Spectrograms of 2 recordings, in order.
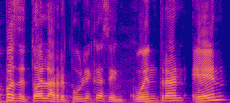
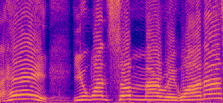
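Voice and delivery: high, slow stoner drawl; mock American asking about weed; gringo accent; 6 semitones higher, 4 dB louder, much slower than usual. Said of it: "y el otro".

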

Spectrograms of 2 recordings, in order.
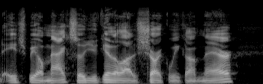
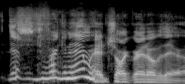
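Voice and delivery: excited; 9 semitones higher than usual. Retold or imitated. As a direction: point it out like you can't believe your eyes. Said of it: "I'm just like".

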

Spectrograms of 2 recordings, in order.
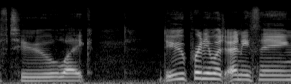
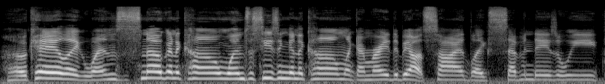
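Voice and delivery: bright, eager and impatient; itching to get outside; eager inner voice; 5 semitones higher, 7 dB louder than usual. Retold or imitated. Retelling own impatient thoughts.

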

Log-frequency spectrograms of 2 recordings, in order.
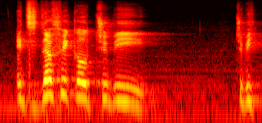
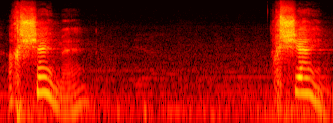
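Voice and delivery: mock pity. Preacher imitating people who pity sufferers, mock sympathy. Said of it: "People pity".

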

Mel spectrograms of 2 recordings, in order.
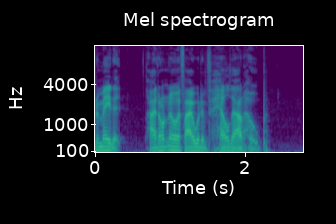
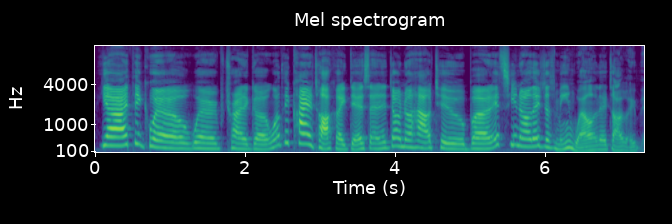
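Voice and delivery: put-on high, loud, halting awkward-teen voice; socially awkward kid voice; 8 semitones higher, 5 dB louder than usual. Vlogger mocking a socially awkward classmate's voice, high and halting. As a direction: mimic the odd kid from middle school, higher. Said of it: "they have that weird affect in their voice".

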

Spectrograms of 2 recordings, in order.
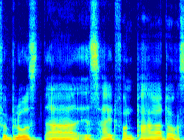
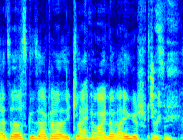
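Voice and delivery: laughing; 7 semitones higher, 3 dB louder than usual. Real, not acted. Laughing while telling.

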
